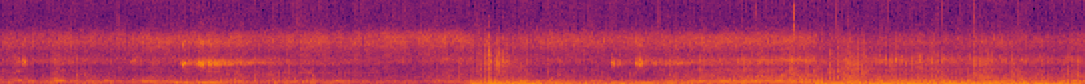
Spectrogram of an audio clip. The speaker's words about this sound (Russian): Опять обстрел.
